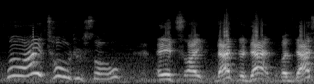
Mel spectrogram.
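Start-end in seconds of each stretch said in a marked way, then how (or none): 0.1-1.2 much higher, smug little voice; high smug character voice; Papa Limo impression. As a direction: squeak it out smugly. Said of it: "Papa Limo is like".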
